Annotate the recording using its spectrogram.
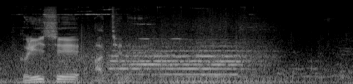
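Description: A car horn blares steadily.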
